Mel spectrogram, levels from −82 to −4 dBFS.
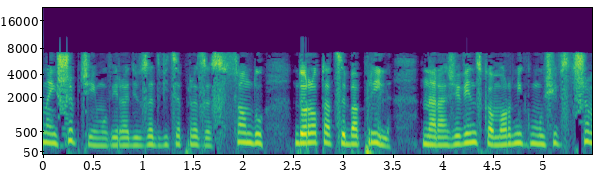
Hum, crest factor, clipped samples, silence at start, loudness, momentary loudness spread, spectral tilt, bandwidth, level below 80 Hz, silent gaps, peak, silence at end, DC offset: none; 16 dB; under 0.1%; 0 s; -16 LUFS; 8 LU; -2.5 dB/octave; 11 kHz; -38 dBFS; none; 0 dBFS; 0 s; under 0.1%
